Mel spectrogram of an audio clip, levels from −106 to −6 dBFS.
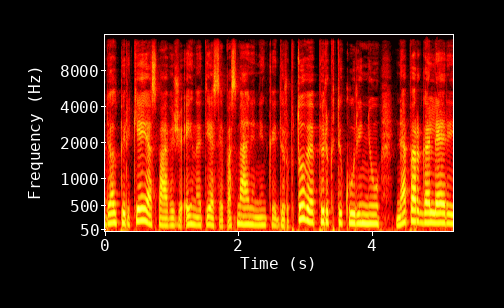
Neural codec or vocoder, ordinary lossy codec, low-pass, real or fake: none; AAC, 96 kbps; 14.4 kHz; real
